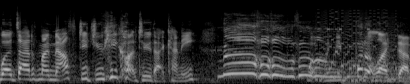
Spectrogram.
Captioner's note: laughs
